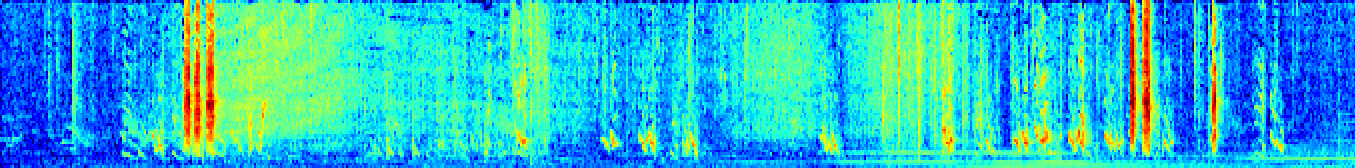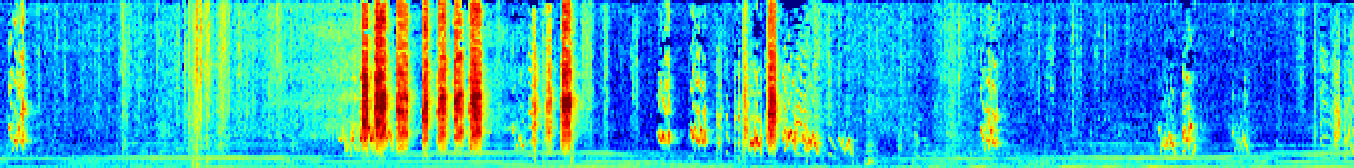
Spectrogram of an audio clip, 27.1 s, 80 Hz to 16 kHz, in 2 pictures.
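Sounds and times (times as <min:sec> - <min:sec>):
steady low hum: 0:03.2 - 0:27.0
budgerigars chirping: 0:25.0 - 0:26.1.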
